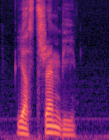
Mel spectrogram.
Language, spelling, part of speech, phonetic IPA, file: Polish, jastrzębi, adjective / noun, [jaˈsṭʃɛ̃mbʲi], Pl-jastrzębi.ogg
